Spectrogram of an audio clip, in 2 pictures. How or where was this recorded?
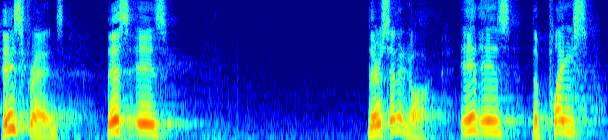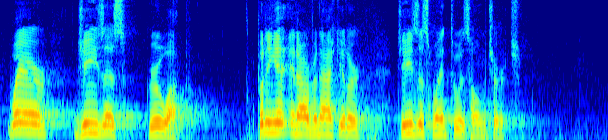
large echoing room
